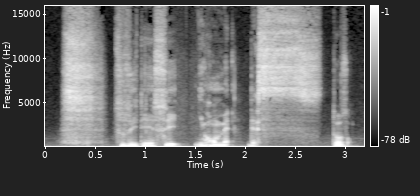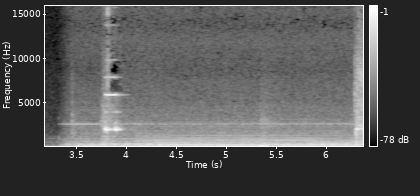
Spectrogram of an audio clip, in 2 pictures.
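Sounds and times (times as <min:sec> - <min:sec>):
speech: 0:00.7 - 0:03.2
steady low mechanical hum: 0:03.4 - 0:06.3
air conditioner start-up beep: 0:03.8 - 0:04.0.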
